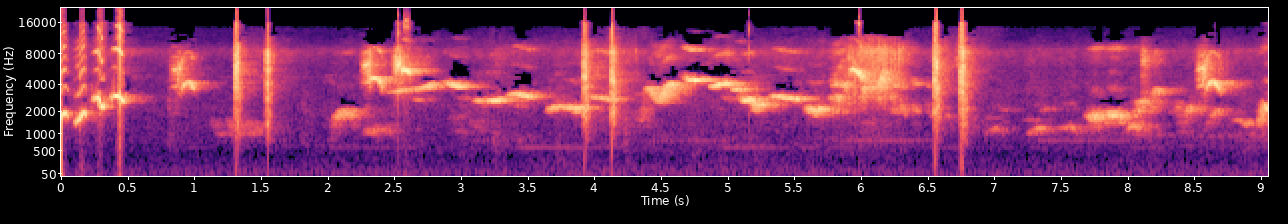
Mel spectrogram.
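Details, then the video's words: White-rumped shama singing in a backyard during bird trapping, said to be in full song: a varied run of rich whistled and chattering phrases jumping between low and high notes, broken by sharp clicks and brief pauses. "Mikat Burung Murai batu,,Sudah gacor dorrr"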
